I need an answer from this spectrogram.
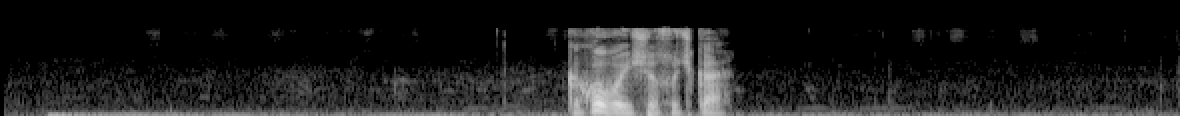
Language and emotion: Russian, angry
